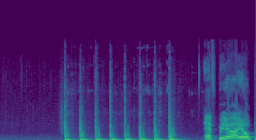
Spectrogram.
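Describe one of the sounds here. Knuckles knock rapidly on a door.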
